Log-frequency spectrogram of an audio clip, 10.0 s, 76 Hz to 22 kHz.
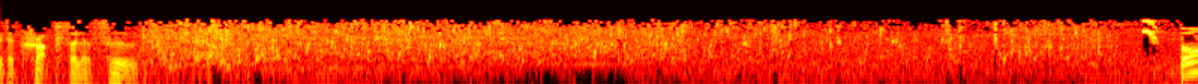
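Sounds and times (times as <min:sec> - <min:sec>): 
speech: 0:00.0 - 0:01.8
freshwater stream flowing through a forest: 0:01.0 - 0:09.9.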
